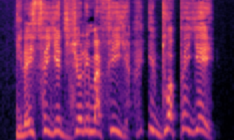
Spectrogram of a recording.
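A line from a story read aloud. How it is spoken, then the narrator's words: Shouting. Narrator (French): crie-t-il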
